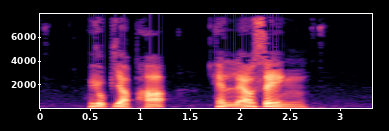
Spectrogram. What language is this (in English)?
Thai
